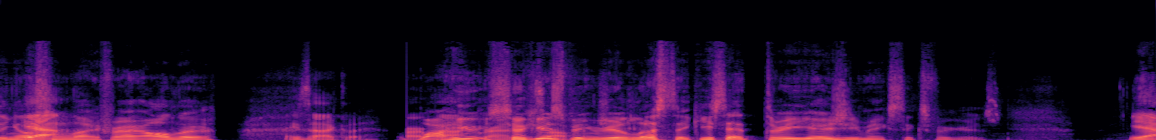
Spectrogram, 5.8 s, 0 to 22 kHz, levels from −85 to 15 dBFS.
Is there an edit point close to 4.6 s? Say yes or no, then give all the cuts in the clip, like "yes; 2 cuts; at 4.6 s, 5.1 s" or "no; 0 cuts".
no; 1 cut; at 1.9 s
